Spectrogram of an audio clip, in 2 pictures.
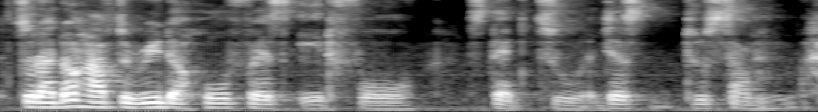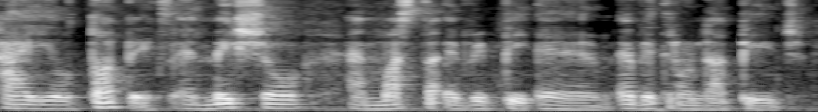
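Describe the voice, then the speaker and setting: Answering viewers' exam-study questions, a young man from Ghana speaks with a Ghanaian accent and a dark-toned, medium-pitched voice. The casual Q&A walkthrough, recorded at home by the kitchen, has this medical exam tutor chatting with many fillers and restarts.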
